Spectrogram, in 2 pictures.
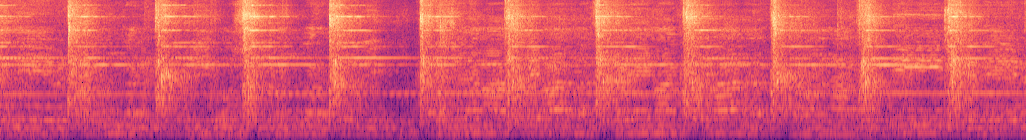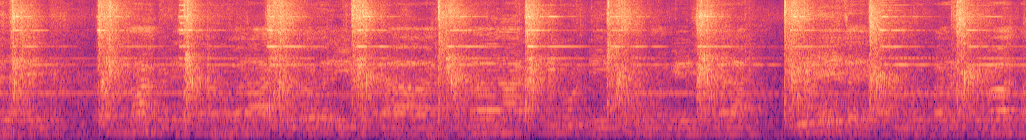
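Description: A group singing a Ganesh aarti while clapping in time, with sharp claps about twice a second over the sung melody.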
